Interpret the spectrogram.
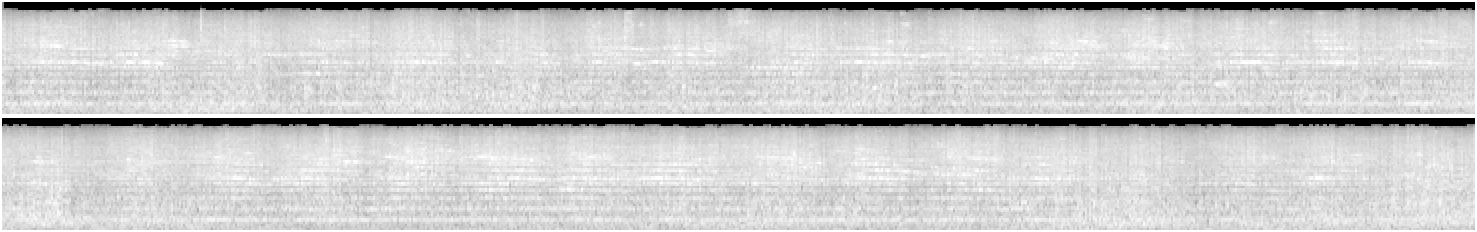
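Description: Empty coal hopper cars rolling past close by: steel wheels on rail with a steady squeal and light clacking.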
